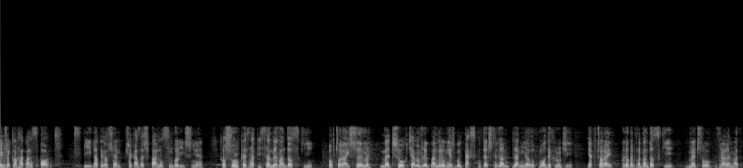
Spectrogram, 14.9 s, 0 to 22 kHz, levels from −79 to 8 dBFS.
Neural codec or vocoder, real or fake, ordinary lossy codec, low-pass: codec, 44.1 kHz, 2.6 kbps, SNAC; fake; none; 5.4 kHz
